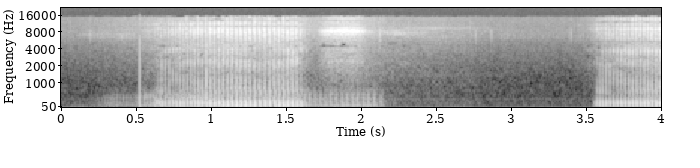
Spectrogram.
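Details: Sleeping dog snoring: loud, rough, rattling snore on the in-breath, quieter out-breath, then a pause before the next snore.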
